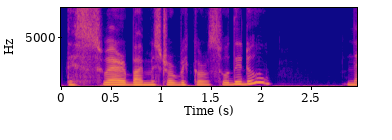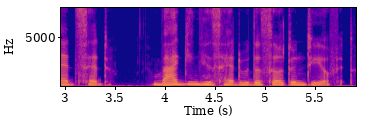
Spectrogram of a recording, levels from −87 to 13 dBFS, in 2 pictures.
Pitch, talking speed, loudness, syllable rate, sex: 200 Hz, 180 wpm, -18 LUFS, 4.8 syllables/s, female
